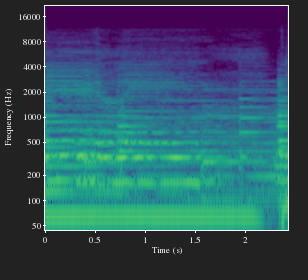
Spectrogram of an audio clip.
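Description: Worship band music: several voices singing a slow song in harmony, holding long sustained notes over steady instrumental accompaniment with a held bass tone.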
